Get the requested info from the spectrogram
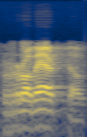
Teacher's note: There is a little bit of air that vibrates with the tongue. · The consonant R is usually trilled. It's a trill sound that is made with one's tongue pressed against the ridge of the sort of upper soft palate and the teeth.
